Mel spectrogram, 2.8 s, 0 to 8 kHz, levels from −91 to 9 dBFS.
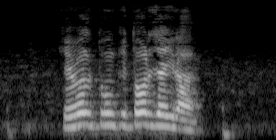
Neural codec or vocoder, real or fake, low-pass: none; real; 7.2 kHz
